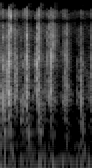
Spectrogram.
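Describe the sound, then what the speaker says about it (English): Quick, close taps on a computer keyboard come in a soft, steady typing rhythm of about five or six keystrokes, quiet and clear with no voice over them. "typing"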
